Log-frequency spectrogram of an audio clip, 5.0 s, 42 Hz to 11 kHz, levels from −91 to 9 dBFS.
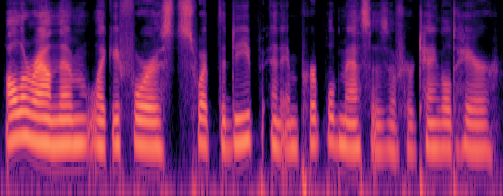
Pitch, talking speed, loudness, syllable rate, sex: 180 Hz, 190 wpm, -22 LUFS, 4.5 syllables/s, female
